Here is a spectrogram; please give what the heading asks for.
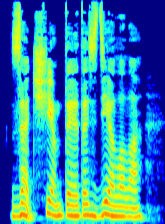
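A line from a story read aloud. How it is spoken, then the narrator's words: Near-growl of helpless frustration. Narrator (Russian): Эйден едва не зарычал от бессилия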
